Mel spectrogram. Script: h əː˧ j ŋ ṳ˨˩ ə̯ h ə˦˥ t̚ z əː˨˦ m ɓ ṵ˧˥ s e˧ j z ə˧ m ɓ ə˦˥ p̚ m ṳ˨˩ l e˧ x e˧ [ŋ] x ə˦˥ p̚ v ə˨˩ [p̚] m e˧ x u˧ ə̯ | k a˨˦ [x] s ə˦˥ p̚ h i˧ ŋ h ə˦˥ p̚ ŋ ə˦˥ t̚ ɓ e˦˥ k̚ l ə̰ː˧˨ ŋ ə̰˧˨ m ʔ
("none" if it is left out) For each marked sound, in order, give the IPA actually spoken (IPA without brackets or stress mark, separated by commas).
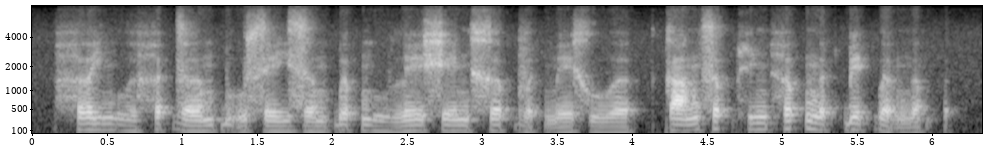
ŋ, t̚, ŋ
